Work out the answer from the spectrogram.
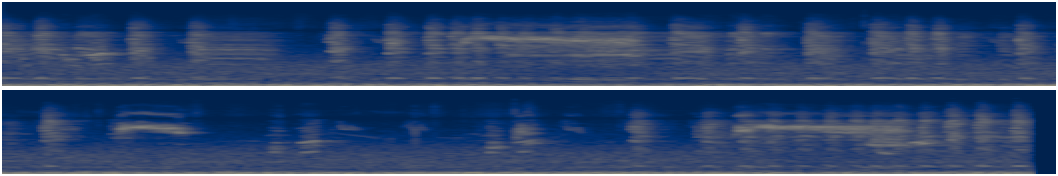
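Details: Helmeted guineafowl keets, three days old, give thin, high peeps over a steady low hum.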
